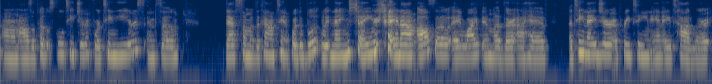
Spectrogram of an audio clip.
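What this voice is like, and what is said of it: North Carolina accent. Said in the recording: “I live in North Carolina. I was raised here. And so, excuse the accent”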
